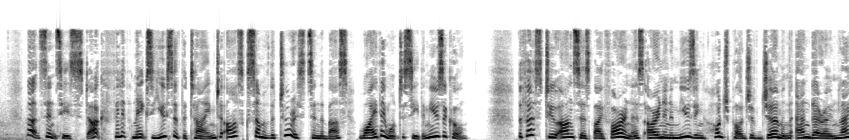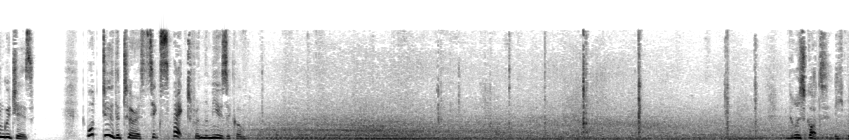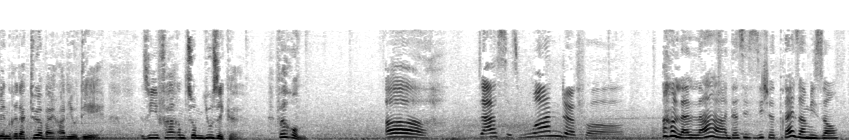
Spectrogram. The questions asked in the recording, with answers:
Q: What do the tourists expect from the musical?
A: The tourists are looking forward to the performance.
